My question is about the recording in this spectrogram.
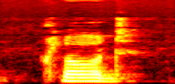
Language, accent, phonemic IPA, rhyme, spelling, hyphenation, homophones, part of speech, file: English, Southern England, /ˈklɔːd/, -ɔːd, Claude, Claude, clawed, proper noun, LL-Q1860 (eng)-Claude.wav
- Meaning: 1. A male given name from Latin 2. A placename: A city, the county seat of Armstrong County, Texas, United States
